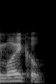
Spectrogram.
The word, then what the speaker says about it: Maikl: out is it actually michael coherin it's actually michael but it's not spelt like michael it's spelled m-a-i-k-l which is even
